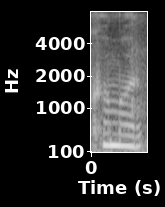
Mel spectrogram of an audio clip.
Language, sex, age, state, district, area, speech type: Bodo, female, 30-45, Assam, Kokrajhar, rural, read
